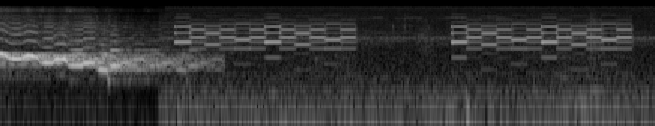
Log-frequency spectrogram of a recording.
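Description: A wavering, falling tone, then a mobile phone's electronic ringtone: a fast stepped beeping melody that rings twice, each ring a little over a second long with a short gap between them.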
